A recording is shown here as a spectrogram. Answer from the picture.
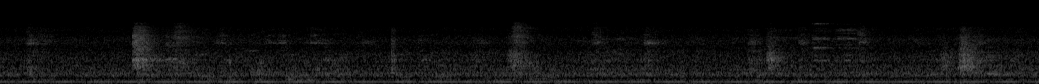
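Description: Faint room tone with a steady low hum, broken by a few short, quiet breaths about every four seconds.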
